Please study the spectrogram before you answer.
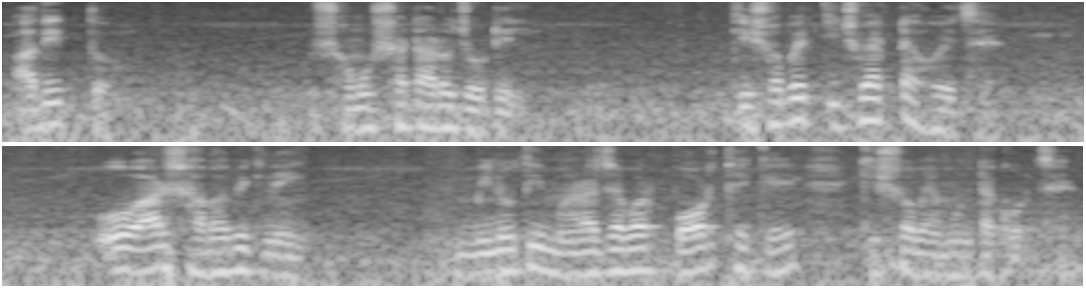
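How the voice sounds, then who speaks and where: A man's voice: mid-range voice, fairly even intonation, measured pace, pauses often, close to an everyday voice. A man voicing a concerned young village friend in a cartoon ghost story, questioning and reasoning. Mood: worried. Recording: clear rain and thunder noise behind.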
